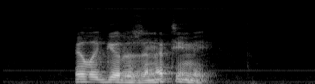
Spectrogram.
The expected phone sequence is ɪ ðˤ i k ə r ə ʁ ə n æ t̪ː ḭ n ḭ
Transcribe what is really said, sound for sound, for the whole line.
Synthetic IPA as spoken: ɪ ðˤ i ɡ ə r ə z ə n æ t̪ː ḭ m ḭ

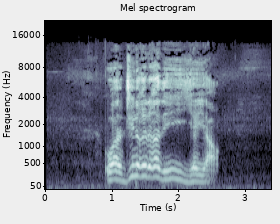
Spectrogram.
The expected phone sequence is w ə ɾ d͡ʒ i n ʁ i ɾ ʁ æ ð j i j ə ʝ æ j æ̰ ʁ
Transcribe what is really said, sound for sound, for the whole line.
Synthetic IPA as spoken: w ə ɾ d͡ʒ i n ʁ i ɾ ʁ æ ð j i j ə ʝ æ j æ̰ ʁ

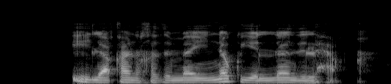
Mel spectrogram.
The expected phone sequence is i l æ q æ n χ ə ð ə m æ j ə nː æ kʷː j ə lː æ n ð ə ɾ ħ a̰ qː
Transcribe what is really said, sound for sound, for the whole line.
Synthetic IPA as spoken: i l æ q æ n χ ə ð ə m æ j ə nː æ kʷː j ə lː æ n ð ə l ħ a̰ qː

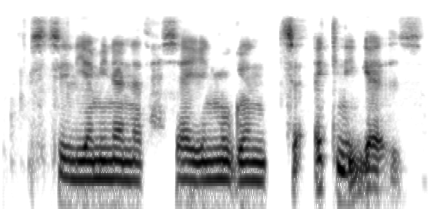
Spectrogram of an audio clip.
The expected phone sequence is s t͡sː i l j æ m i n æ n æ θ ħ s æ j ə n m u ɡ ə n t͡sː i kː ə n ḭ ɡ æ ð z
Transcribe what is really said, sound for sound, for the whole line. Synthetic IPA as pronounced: s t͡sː i l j æ m i n æ n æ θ ħ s æ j ə n m u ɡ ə n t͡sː æ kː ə n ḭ ɡ æ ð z

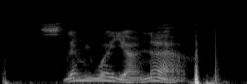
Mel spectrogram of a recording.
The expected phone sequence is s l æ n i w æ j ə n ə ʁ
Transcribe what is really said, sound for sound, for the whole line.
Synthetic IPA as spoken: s l æ m i w æ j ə n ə ʁ

